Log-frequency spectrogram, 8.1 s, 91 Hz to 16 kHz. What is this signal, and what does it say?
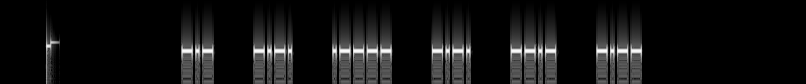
Morse code, heard as a keyed tone, about 34 wpm, spaced as for 16 wpm, 700 Hz. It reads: KC1CQY
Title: USA Call Signs - 6 Characters - 4x Character Spacing - 35wpm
